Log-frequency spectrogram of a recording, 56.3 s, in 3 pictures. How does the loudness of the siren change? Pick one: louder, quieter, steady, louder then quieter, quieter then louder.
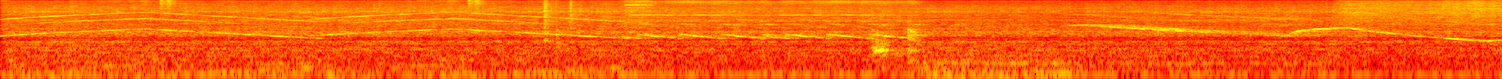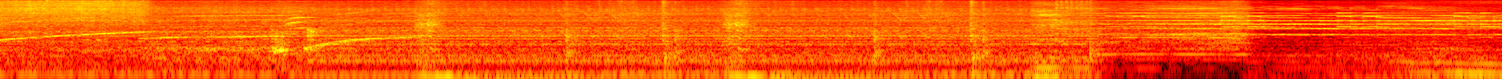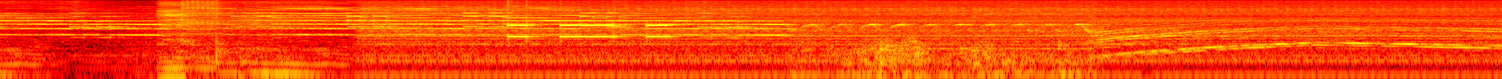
steady.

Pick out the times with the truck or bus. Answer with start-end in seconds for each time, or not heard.
0.0-56.2.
